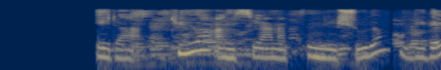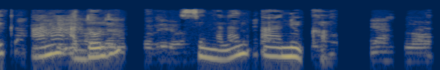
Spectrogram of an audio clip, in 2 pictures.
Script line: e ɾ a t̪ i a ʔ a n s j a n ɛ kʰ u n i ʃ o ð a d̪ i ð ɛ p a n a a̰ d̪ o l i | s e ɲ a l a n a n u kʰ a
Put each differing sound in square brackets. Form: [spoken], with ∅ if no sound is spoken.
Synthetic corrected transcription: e ɾ a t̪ [y] a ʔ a n s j a n [a] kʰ u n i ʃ [u] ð a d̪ i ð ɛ [k] a n a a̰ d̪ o l i | s e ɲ a l a n a n u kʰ a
